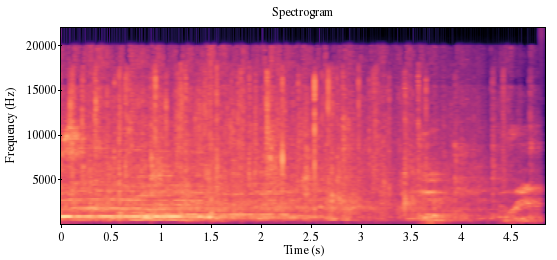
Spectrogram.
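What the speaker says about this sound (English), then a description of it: "Round of applause, everybody." A game-show studio audience applauds and cheers, a dense, steady wash of clapping with whoops and voices mixed through it, fairly loud and continuous throughout.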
